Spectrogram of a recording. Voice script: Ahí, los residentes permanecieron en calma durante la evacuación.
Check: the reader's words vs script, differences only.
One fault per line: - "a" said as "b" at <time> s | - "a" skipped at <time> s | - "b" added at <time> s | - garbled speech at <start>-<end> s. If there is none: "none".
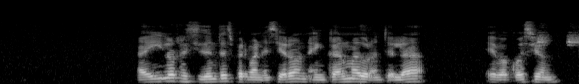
none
